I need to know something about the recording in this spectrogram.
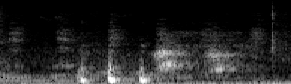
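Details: Shih Tzu dogs at play, a playful scuffle of fighting or roughhousing: three short low grunting growls near half a second apart, then softer voiced sounds, with a person talking in Filipino in the background.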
